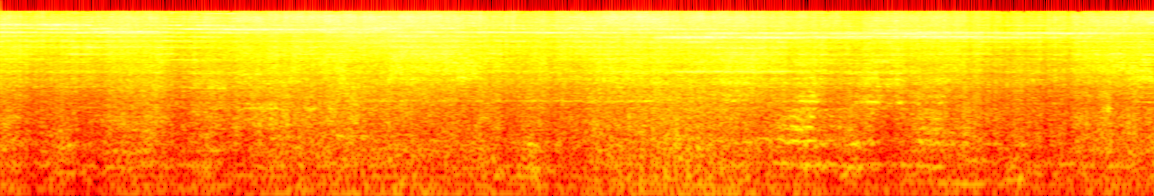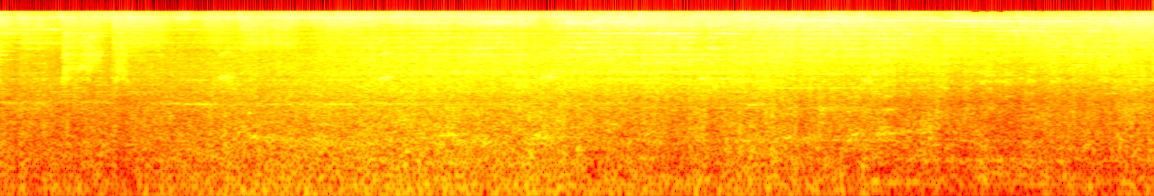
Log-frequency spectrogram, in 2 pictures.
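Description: Freight train of covered hopper cars and tank cars rolling past, with a steady rumble of steel wheels on rail and high-pitched wheel squeal from the cars taking the curve. A few sharp clacks come about halfway through.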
